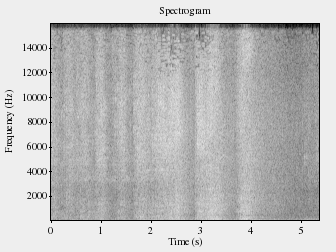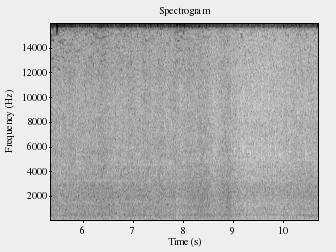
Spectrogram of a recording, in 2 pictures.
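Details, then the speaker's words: Ford Bronco V8 after motor rebuild, first run, recorded from across the shop; deep burble with a few throttle blips early, then steady even idle. Normal running; carb noted running a touch rich. "Sounds all right. Well, let's get this done."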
